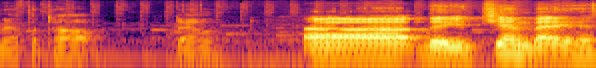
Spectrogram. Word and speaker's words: djembe: Say it like it's a gemstone. Djembe. 2. I'm not going to say it anymore because I'm going to continue to say it wrong, and you guys are going to continue to tell me how to say it. And I'm not going to get it. Just making sure you don't say Jim, as in the name Jim.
